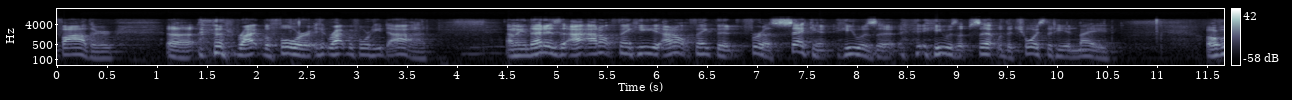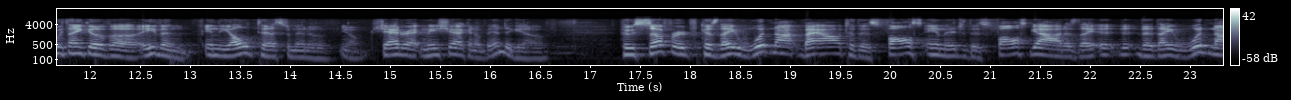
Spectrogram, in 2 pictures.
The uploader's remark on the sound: Delivered at Rocky Springs Primitive Baptist Church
